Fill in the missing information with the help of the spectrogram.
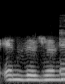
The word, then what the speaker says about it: InVision: On Vision, is that correct pronunciation? – Oh, we usually say InVision. – InVision, On Vision, InVision, okay, E-N, yeah.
